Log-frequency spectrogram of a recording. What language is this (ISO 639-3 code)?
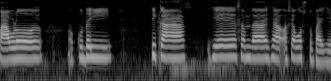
mar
